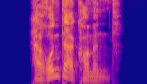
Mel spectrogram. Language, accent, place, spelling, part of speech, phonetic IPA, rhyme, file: German, Germany, Berlin, herunterkommend, verb, [hɛˈʁʊntɐˌkɔmənt], -ʊntɐkɔmənt, De-herunterkommend.ogg
- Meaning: present participle of herunterkommen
